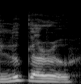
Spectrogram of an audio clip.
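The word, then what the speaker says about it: loup-garou: Tock next is the lugaroo which I probably say weird because my mind wants me to say Loop but it's French which is stupid so the p is silent so it's good this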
